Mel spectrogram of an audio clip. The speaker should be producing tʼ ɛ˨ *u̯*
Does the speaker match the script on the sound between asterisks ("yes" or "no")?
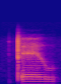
yes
